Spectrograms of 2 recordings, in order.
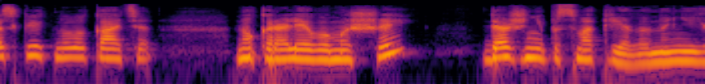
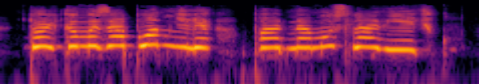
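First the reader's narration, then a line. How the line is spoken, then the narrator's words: Embarrassed squeak. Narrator (Russian): смущенно пискнула одна из мышек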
